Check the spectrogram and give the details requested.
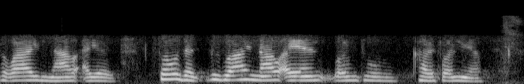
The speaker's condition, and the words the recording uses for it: Cerebral palsy. And then that person doesn't understand me clearly, so I have to be slowly, and then I have to make sure that she or he is.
